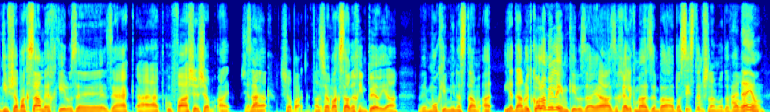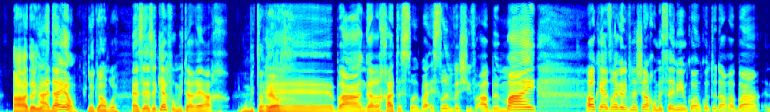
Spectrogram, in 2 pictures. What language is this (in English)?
Hebrew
